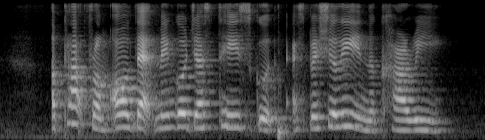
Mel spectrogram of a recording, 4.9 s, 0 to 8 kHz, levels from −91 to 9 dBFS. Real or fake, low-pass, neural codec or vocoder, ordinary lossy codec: real; 7.2 kHz; none; none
